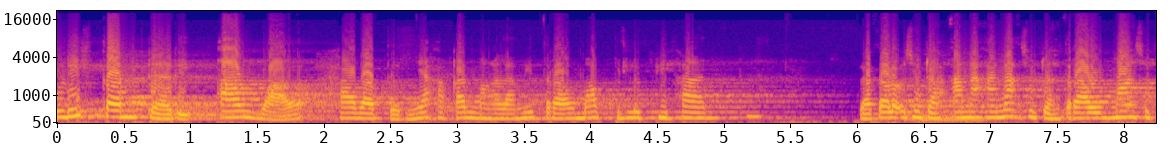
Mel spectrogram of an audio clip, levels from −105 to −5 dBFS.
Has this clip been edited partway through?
no; 0 cuts

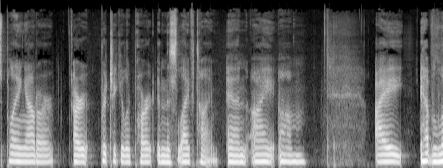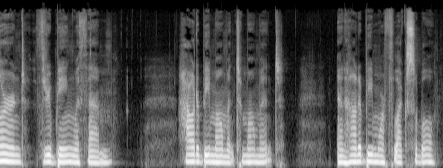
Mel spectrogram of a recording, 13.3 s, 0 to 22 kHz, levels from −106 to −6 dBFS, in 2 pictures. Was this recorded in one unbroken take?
yes; 0 cuts

